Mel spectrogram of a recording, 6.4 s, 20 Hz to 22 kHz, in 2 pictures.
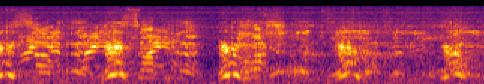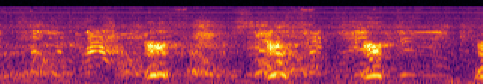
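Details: Pit bull at a tug-of-war dog show gives short, harsh barks, repeated about every 0.7 seconds, over steady crowd chatter and nearby voices.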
